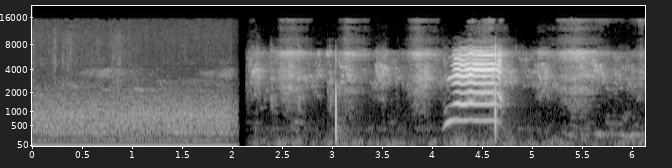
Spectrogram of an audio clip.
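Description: A steady hiss of background noise stops abruptly about two seconds in. It gives way to faint high chirping, a single click, and then one loud, wavering goat bleat about half a second long.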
